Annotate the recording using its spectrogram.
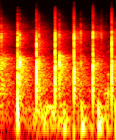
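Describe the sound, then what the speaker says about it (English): Golf podcast hosts give a little round of applause, six or seven sharp, close hand claps in an even rhythm from just a couple of people. "Just can we just have a little round of applause?"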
